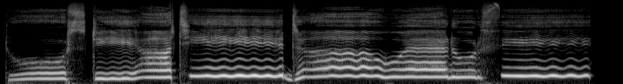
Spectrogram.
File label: WELSH F, World Voices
